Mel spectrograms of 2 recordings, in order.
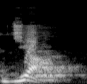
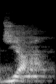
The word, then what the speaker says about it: ज्ञ: तीसरा वर्ण कौन सा है, तो तीसरा वर्ण है ज्या, जिसको कुछ लोग ज्ञा भी पढ़ते हैं, तो उच्चारण वास्तव में इसका क्या होता है, ज्या।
